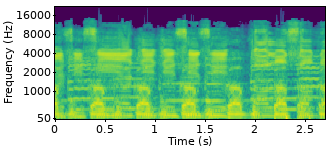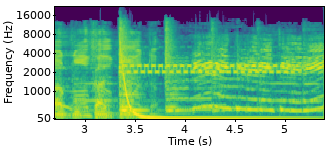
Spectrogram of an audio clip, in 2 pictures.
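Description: A phone rings over a rhythmic song beat. The driving loop breaks into a quick falling swoop, then a loud, sustained warbling ringtone plays over deep bass.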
